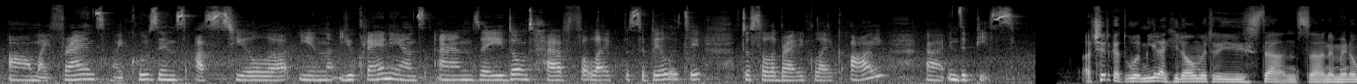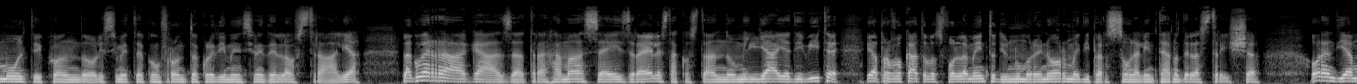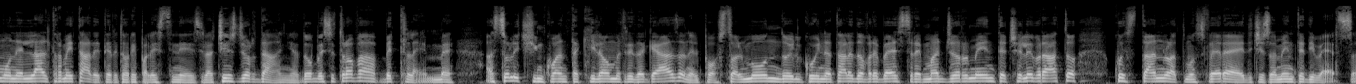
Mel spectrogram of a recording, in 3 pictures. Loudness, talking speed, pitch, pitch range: -19 LUFS, 155 wpm, 130 Hz, 115-170 Hz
